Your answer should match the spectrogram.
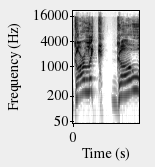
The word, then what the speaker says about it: Garlic Go: Just as in go. Garlic as in G A R L I C and then go. G go G go G O garlic go.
